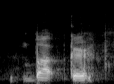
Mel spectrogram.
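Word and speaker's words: Butker: honey badger and then you got harrison buckster bucker that's how you say it and then tommy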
